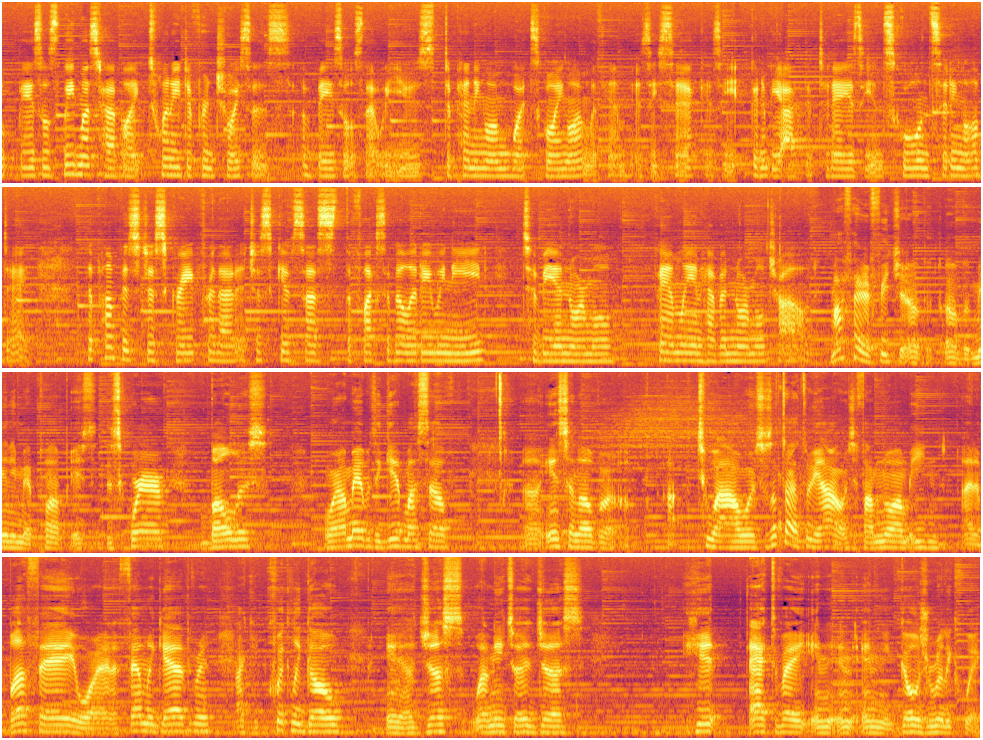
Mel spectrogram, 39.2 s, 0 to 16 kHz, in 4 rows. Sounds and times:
Music: 0:00.0 - 0:39.1.

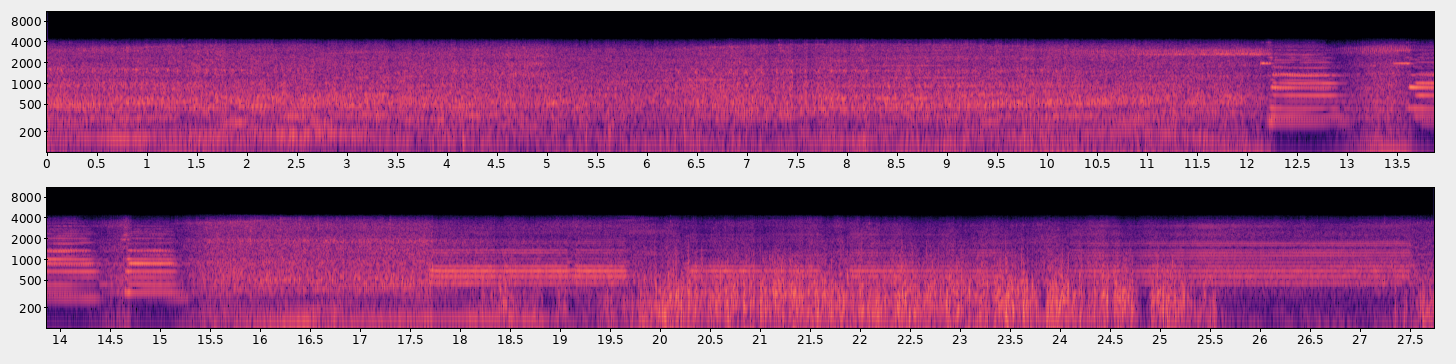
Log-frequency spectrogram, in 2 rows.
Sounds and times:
Truck: 0:00.0 - 0:27.7.

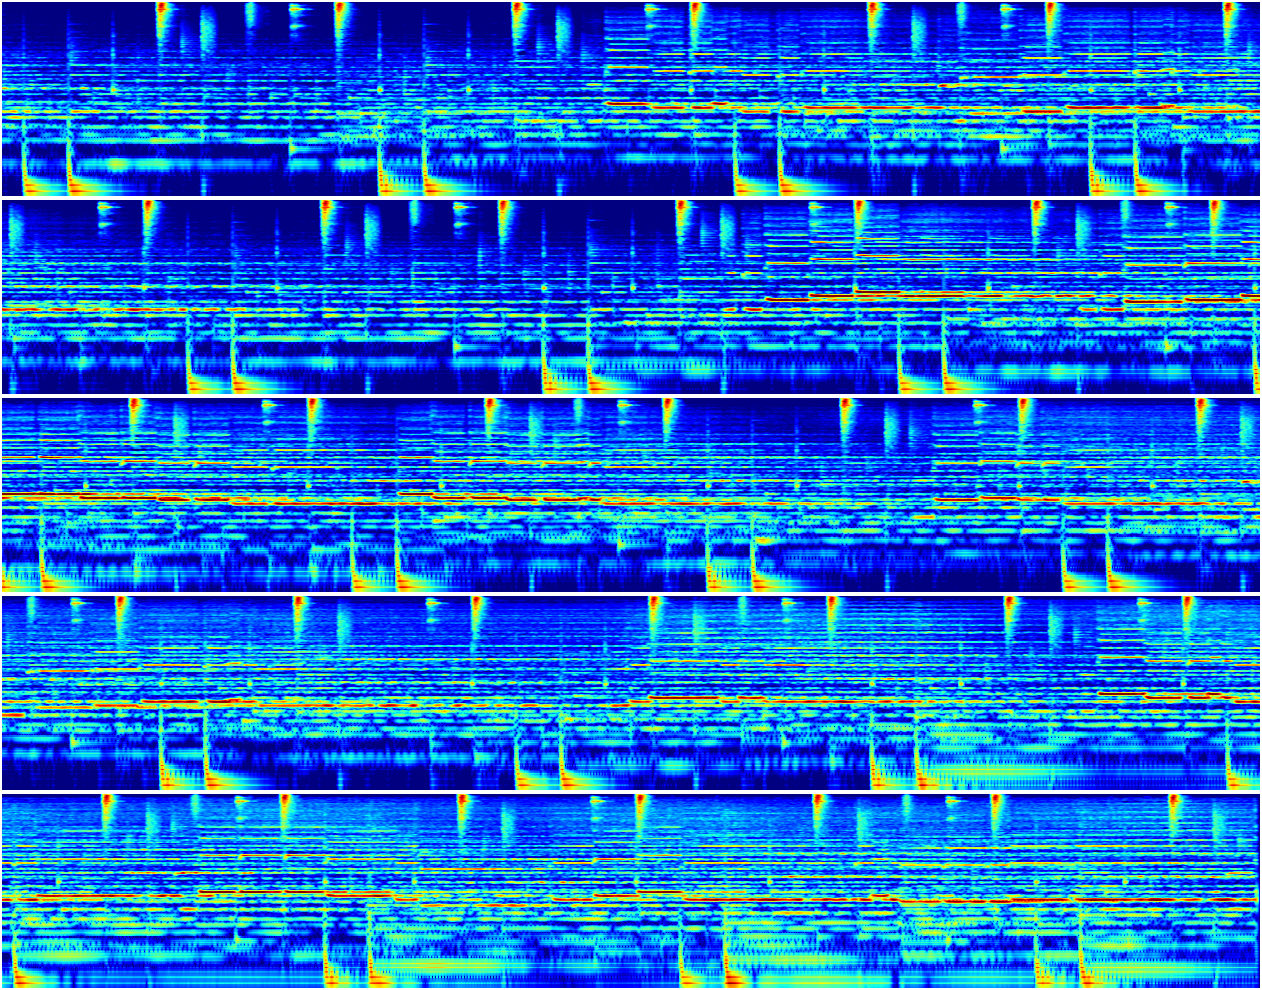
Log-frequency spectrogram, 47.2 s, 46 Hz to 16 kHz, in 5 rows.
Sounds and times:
Music: 0:00.0 - 0:47.1.

